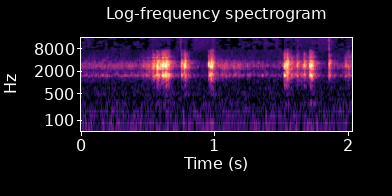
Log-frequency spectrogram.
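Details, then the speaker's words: Crosley (Moffat) G-165 five-tube radio at first startup after new 47 µF capacitors were fitted: short scratchy crackles come and go over a quiet hiss while tuning, with poor reception. Intermittent crackle suspected from a short or dirt in the tuning capacitor. "was like a short in the Capa in the tuning capacitor or some dirt or something funny it would come and go like that"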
